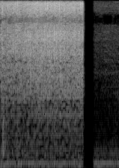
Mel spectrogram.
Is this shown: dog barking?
no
